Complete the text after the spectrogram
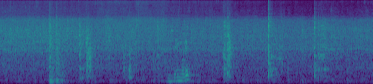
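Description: A metal spatula scrapes and knocks against a pan while stirring.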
